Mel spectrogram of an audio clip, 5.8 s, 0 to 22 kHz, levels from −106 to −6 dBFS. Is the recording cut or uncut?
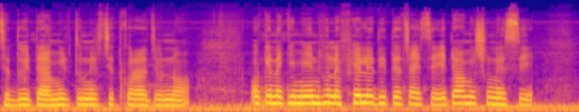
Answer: uncut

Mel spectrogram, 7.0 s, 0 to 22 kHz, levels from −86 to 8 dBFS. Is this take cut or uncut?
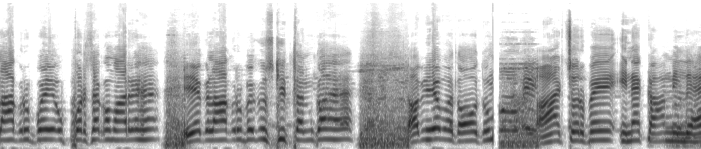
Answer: cut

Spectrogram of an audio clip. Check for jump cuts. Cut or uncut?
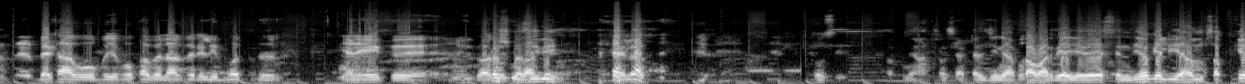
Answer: cut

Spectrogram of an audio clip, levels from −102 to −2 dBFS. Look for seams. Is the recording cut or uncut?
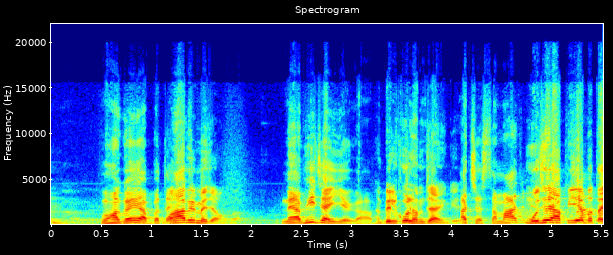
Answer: uncut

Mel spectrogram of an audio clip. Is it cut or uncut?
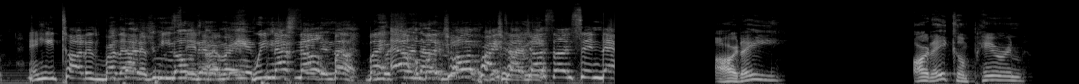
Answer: uncut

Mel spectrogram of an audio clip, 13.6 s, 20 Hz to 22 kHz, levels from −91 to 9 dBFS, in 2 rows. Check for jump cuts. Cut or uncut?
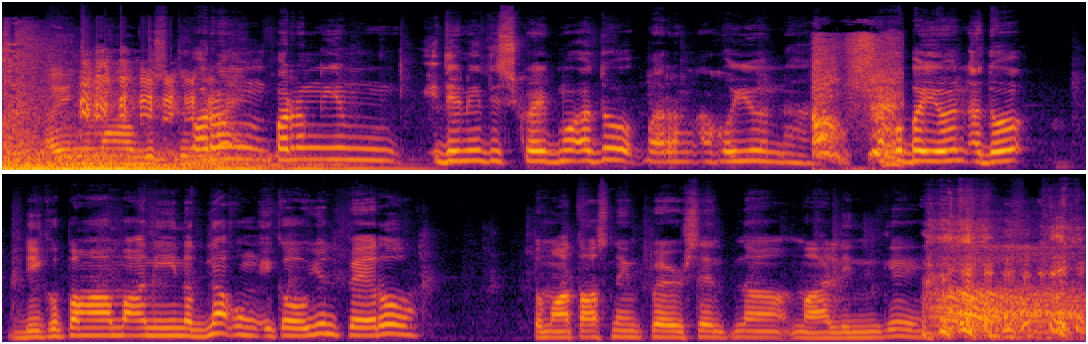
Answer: uncut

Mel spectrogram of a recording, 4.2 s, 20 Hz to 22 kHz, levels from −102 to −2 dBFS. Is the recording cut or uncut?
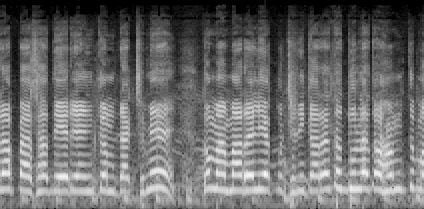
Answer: uncut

